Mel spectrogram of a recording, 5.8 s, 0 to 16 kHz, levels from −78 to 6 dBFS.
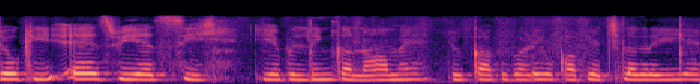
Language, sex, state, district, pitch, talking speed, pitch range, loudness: Hindi, male, Bihar, Sitamarhi, 225 Hz, 165 wpm, 220-235 Hz, -18 LUFS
